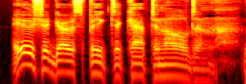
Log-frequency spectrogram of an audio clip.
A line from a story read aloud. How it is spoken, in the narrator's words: the man said lazily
